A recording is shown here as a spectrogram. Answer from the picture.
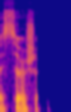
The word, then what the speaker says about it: Saoirse: Das ist halt wie bei Saoirse. Das ist das O ist einfach quasi stumm.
